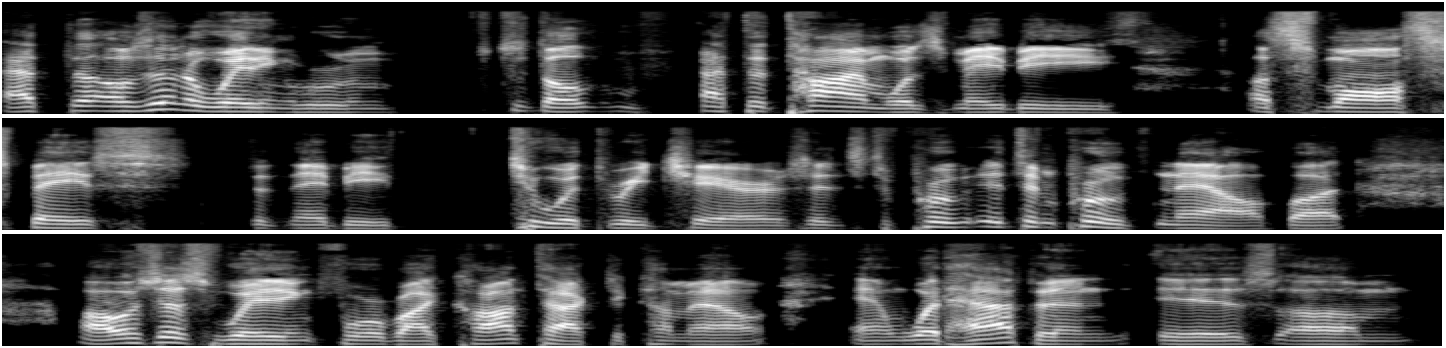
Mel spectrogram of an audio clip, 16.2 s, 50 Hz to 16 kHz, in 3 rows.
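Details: Man ten years after an ischemic stroke at age 44, with ongoing trouble enunciating words, who may stutter or need several attempts; mild post-stroke aphasia.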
